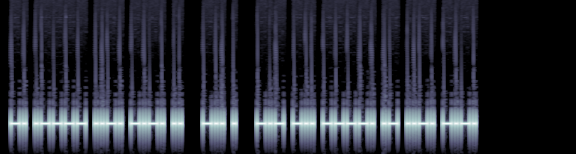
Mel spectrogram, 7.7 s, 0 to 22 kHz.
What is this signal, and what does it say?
Morse code, heard as a keyed tone, about 30 wpm, 690 Hz. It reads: N1FCI DE KD9AFC
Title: USA Callsign DE Callsign 30wpm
